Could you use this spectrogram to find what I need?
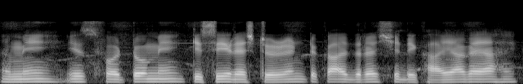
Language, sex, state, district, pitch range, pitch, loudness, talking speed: Hindi, male, Uttar Pradesh, Lucknow, 115-125 Hz, 120 Hz, -16 LUFS, 125 wpm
